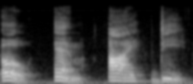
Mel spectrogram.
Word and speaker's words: Omid: a normal word a normal person instantly but o m i d gets butchered shortened or stretched it becomes a oh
